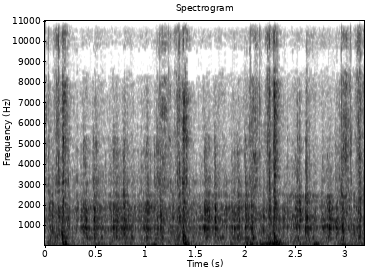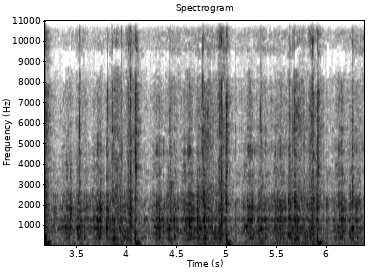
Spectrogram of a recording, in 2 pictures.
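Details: 3 1/2 hp small-block Jaeger engine, previously stuck, running after reassembly: sharp, regular single firing pops about once a second over light mechanical clatter; normal running.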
